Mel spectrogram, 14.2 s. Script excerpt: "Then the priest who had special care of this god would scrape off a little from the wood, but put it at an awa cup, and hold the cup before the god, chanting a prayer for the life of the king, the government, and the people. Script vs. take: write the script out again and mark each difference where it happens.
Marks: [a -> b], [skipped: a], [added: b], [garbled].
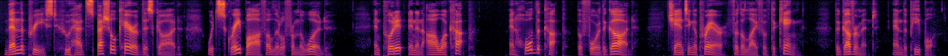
"Then the priest who had special care of this god would scrape off a little from the wood, [but -> and] put it [at -> in] an awa cup, and hold the cup before the god, chanting a prayer for the life of the king, the government, and the people.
